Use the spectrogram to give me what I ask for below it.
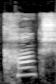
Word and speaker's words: conch: WITH LITTLE FOOD AND WATE THEY REPORTEDLY SURVIVED OFF RATS AND CONCH (pronounced 'CONK') SHELLS.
